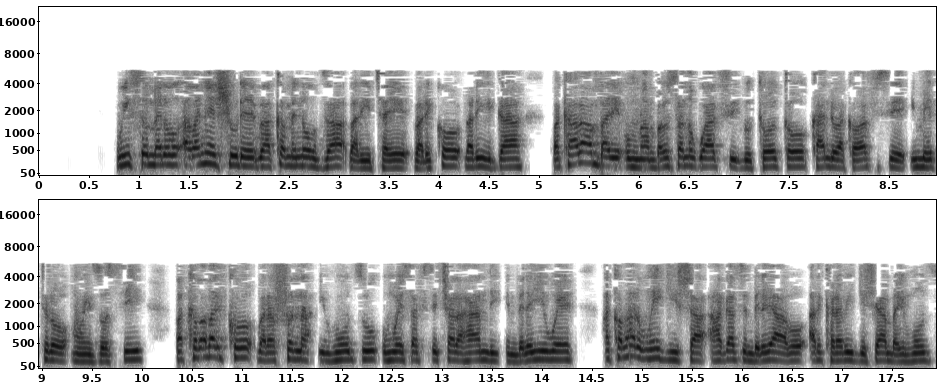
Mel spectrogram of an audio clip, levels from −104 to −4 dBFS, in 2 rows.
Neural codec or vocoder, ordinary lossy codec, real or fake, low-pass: codec, 16 kHz, 1.1 kbps, Voila-Tokenizer; MP3, 24 kbps; fake; 5.4 kHz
